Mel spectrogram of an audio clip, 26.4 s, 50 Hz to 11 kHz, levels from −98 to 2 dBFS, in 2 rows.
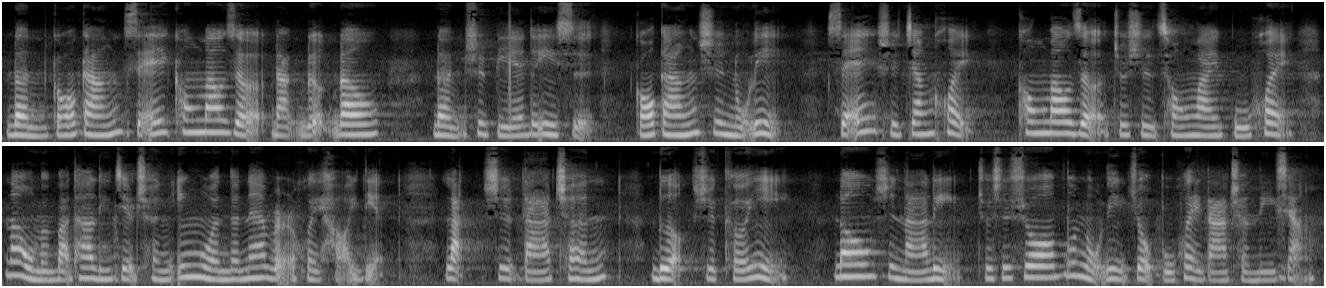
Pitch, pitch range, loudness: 235 Hz, 220-255 Hz, -30 LUFS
